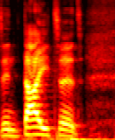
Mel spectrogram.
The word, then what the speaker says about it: indicted: It's indicted. It's spelled indicted, but it's pronounced indicted.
